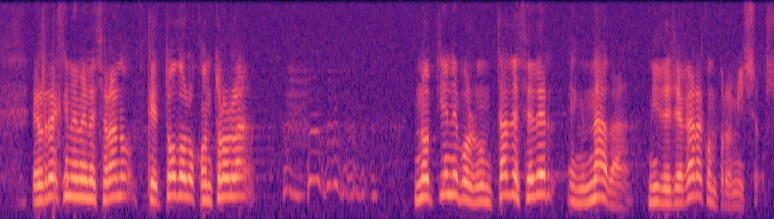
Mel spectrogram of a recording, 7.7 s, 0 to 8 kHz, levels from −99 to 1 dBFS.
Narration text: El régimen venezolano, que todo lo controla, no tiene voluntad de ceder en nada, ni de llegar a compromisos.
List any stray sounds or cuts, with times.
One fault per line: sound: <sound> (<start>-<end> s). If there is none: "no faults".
sound: laugh (2.8-3.8 s)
